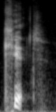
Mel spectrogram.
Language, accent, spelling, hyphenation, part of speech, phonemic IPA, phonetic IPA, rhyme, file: English, US, kit, kit, noun / verb, /ˈkɪt/, [ˈkʰɪt], -ɪt, En-us-kit.ogg
- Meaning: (noun) A circular wooden vessel, made of hooped staves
